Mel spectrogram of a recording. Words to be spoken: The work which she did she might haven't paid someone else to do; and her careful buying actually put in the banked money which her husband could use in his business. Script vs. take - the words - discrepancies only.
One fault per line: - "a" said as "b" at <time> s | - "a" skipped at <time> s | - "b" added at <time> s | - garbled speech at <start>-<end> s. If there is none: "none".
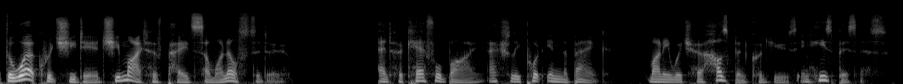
- "haven't" said as "have" at 1.5 s
- "banked" said as "bank" at 5.7 s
